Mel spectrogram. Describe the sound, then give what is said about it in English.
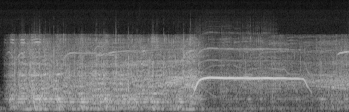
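A large crowd cheers and shouts steadily in the streets of Vancouver as Rick Hansen ends his Man in Motion marathon, a dense wash of voices, with a sustained high whistle or whoop rising above the noise for about two seconds near the end. “Today, with cheering crowds filling the streets of Vancouver, Hansen finally ended his Man in Motion marathon.”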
